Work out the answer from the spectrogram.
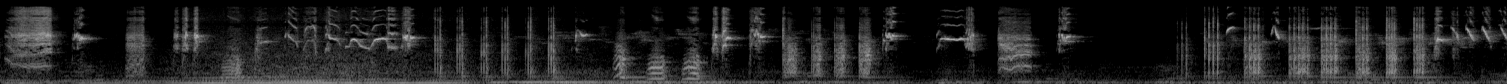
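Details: Male Javan myna singing as a master song for other mynas to copy: harsh broadband squawks, rattling bursts and sharp whistled notes mixed with chatter, delivered in fast irregular phrases with brief pauses, plus a low hum underneath.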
